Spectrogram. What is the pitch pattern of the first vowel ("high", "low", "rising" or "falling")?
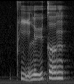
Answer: low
